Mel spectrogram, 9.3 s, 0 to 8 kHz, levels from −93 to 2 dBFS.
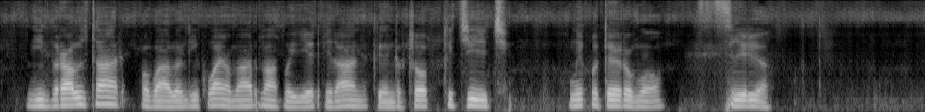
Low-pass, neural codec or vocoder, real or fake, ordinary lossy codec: none; codec, 16 kHz, 1 kbps, FunCodec, trained on Chinese and English, 50 frames a second; fake; none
